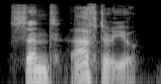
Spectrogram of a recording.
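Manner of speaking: plain reading voice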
